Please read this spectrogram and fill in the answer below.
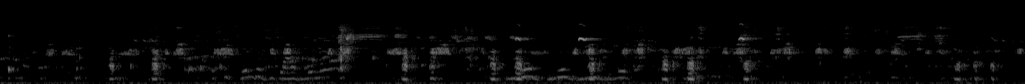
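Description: Domestic ducks on a pond calling, with many short calls following one another quickly, mixed with the chirping of small birds.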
